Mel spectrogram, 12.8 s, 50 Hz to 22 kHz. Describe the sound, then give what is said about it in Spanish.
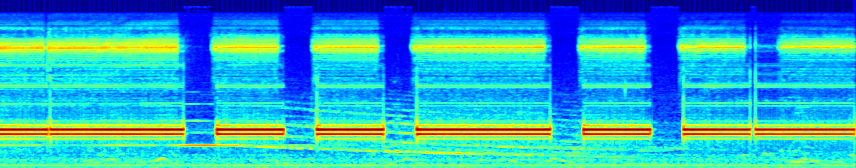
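A loud, piercing emergency alert test tone from the regional ONEMI alert system blares on mobile phones in Chillán at 11 on a Thursday, in stacked harsh pitches, broken by several short gaps into an irregular pulsing pattern, with no talking. “A las 11 horas de este día jueves se activó la prueba del sistema de alerta de emergencia del ONEMI regional en los dispositivos móviles de Chillán.”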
